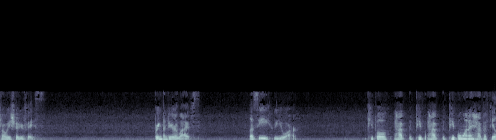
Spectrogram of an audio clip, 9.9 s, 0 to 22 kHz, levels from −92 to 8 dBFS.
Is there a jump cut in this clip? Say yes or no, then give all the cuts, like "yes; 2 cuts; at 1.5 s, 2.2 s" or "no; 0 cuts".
yes; 4 cuts; at 3.3 s, 5.1 s, 7.0 s, 8.5 s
